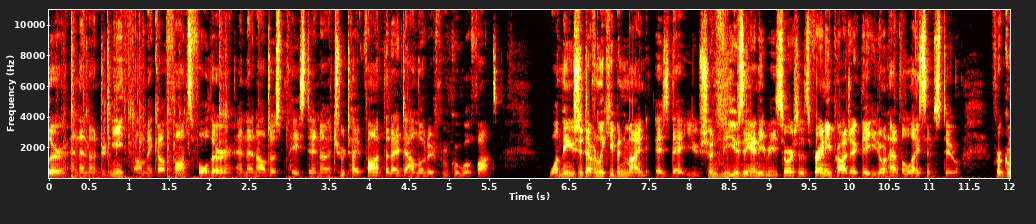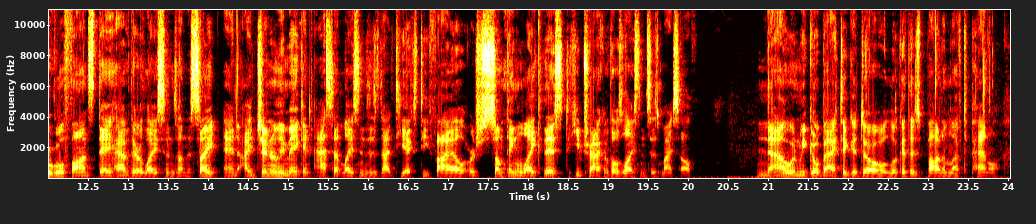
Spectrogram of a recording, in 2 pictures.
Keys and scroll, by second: 0.3 ctrl+shift+n, 2.1 ctrl+v, 12.1 alt+Up, 12.5 alt+Up, 20.6 ctrl+x, 20.6 super+2.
